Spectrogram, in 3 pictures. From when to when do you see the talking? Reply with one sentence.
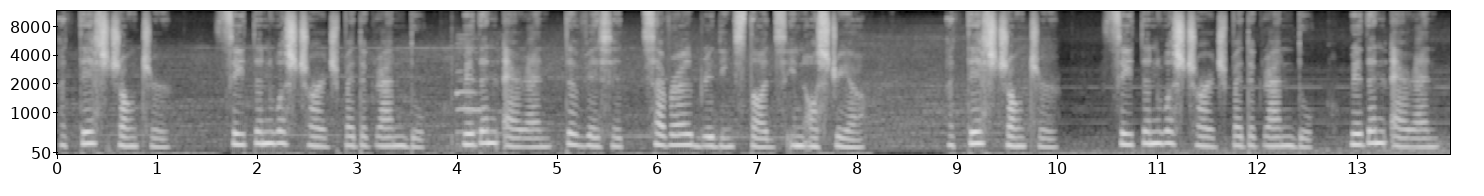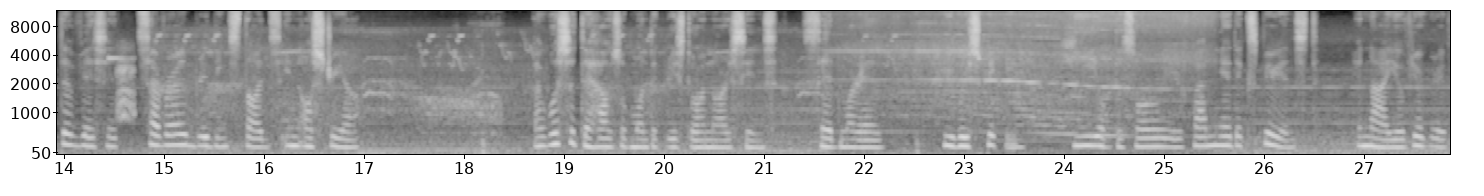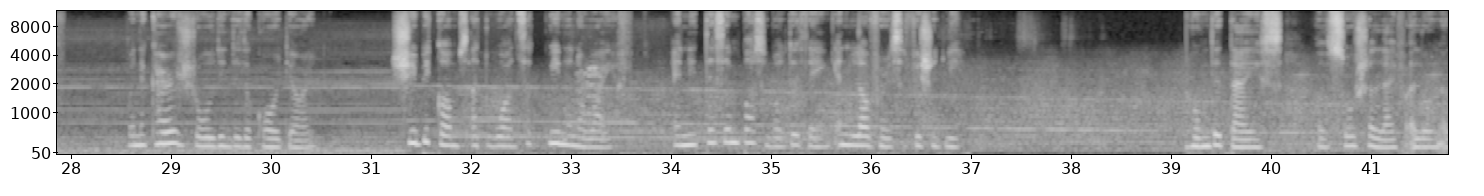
You can hear the talking from 0.0 to 8.2 s, from 8.9 to 17.0 s, from 18.7 to 27.9 s, from 28.6 to 30.4 s, from 31.1 to 37.0 s and from 39.1 to 41.7 s.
